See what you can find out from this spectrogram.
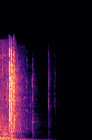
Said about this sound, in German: Und dann schließt sie die Tür.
